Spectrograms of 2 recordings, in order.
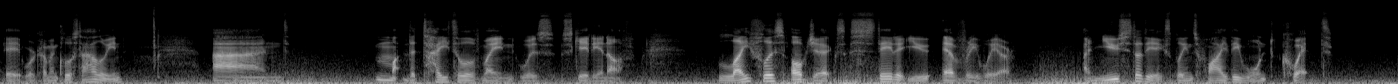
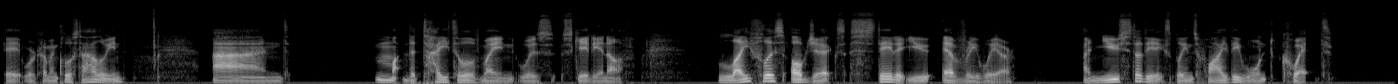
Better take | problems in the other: second | wind noise on the microphone; occasional gusts; 20 dB below the speech

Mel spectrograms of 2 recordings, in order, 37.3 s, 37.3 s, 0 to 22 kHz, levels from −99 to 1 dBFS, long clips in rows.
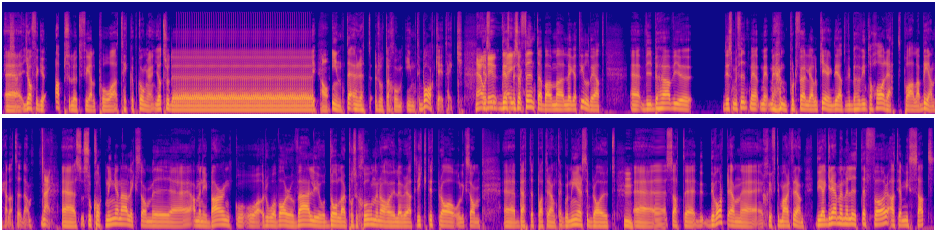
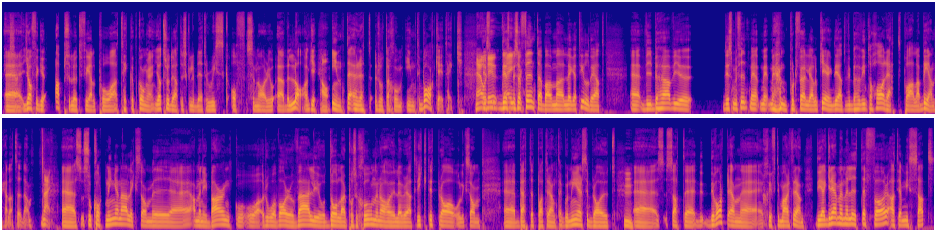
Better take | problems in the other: second | audio freezing; at 3.5 s for 3 s and at 32 s

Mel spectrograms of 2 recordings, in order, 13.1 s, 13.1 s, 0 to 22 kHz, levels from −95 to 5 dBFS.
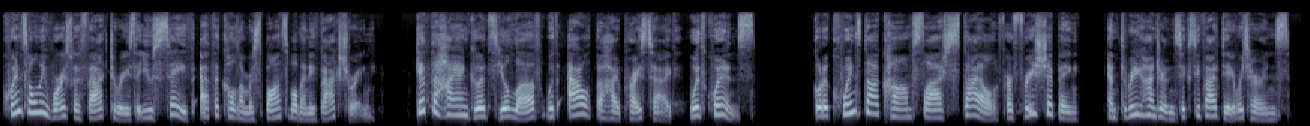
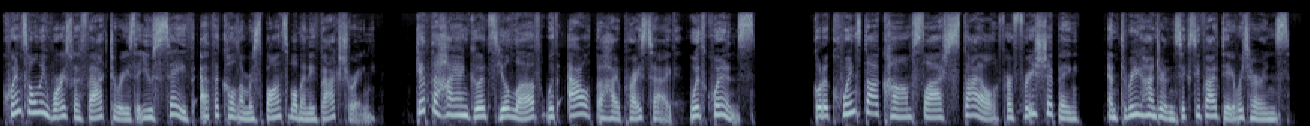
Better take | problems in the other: second | thin; somewhat; fading below 350 Hz

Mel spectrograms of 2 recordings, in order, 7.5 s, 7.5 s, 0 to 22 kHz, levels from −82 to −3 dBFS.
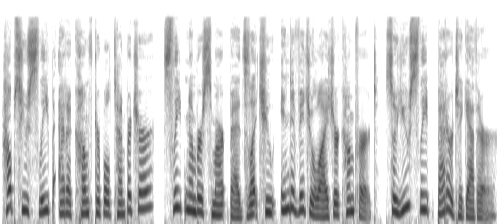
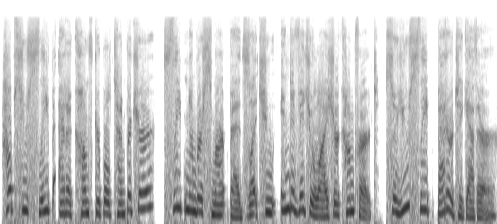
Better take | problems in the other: first | distortion; heavy; 6 dB below the speech

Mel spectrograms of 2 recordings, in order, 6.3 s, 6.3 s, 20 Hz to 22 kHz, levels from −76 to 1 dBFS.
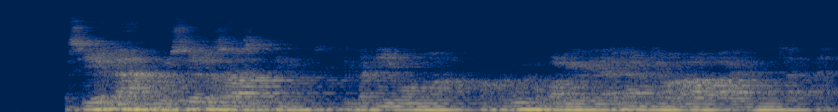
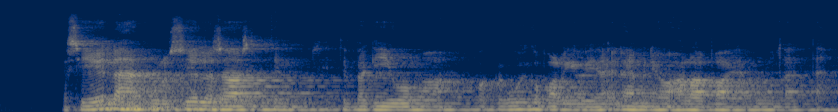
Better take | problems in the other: second | room echo; strong; dies away in 1.2 s; slight in the second // off-mic speech; far

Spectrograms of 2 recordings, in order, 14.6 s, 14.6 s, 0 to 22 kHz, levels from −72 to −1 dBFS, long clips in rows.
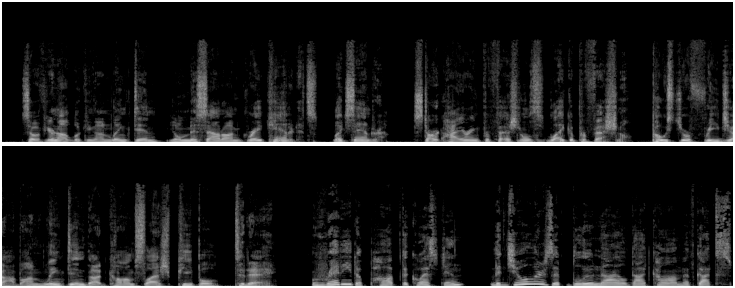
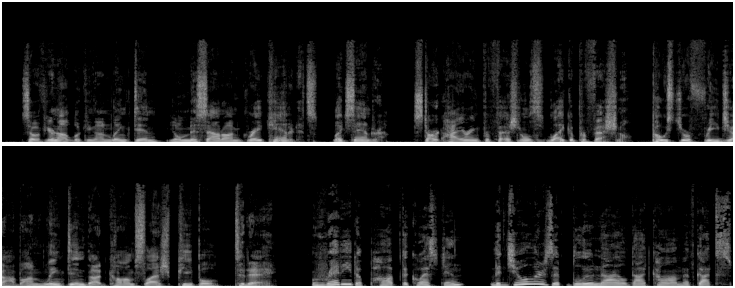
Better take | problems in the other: neither | none

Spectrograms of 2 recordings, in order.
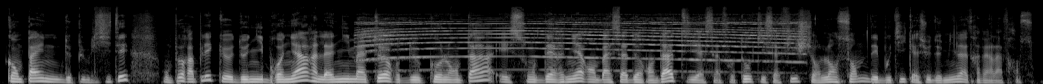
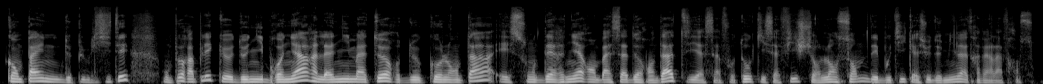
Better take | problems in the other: second | siren; noticeable; from 3.5 to 8 s; peak 3 dB below the speech

